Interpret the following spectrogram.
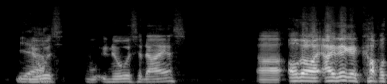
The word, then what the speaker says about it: Ainias: When they drafted him, I think we actually had a pronunciation guide, so we knew what it was. Yeah, we knew it was Aeneas.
